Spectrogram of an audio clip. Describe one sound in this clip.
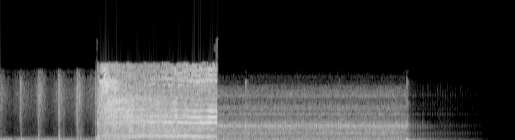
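Static hisses loudly.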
